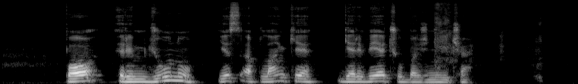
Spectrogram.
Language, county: Lithuanian, Marijampolė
